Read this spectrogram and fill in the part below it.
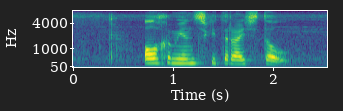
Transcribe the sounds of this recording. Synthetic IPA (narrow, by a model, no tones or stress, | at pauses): ʔɐlˠχəmiənskitəɾəjstəlˠ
